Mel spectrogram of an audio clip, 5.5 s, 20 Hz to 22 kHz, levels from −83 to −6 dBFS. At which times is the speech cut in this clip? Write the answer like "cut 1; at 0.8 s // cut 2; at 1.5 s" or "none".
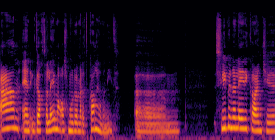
cut 1; at 2.6 s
